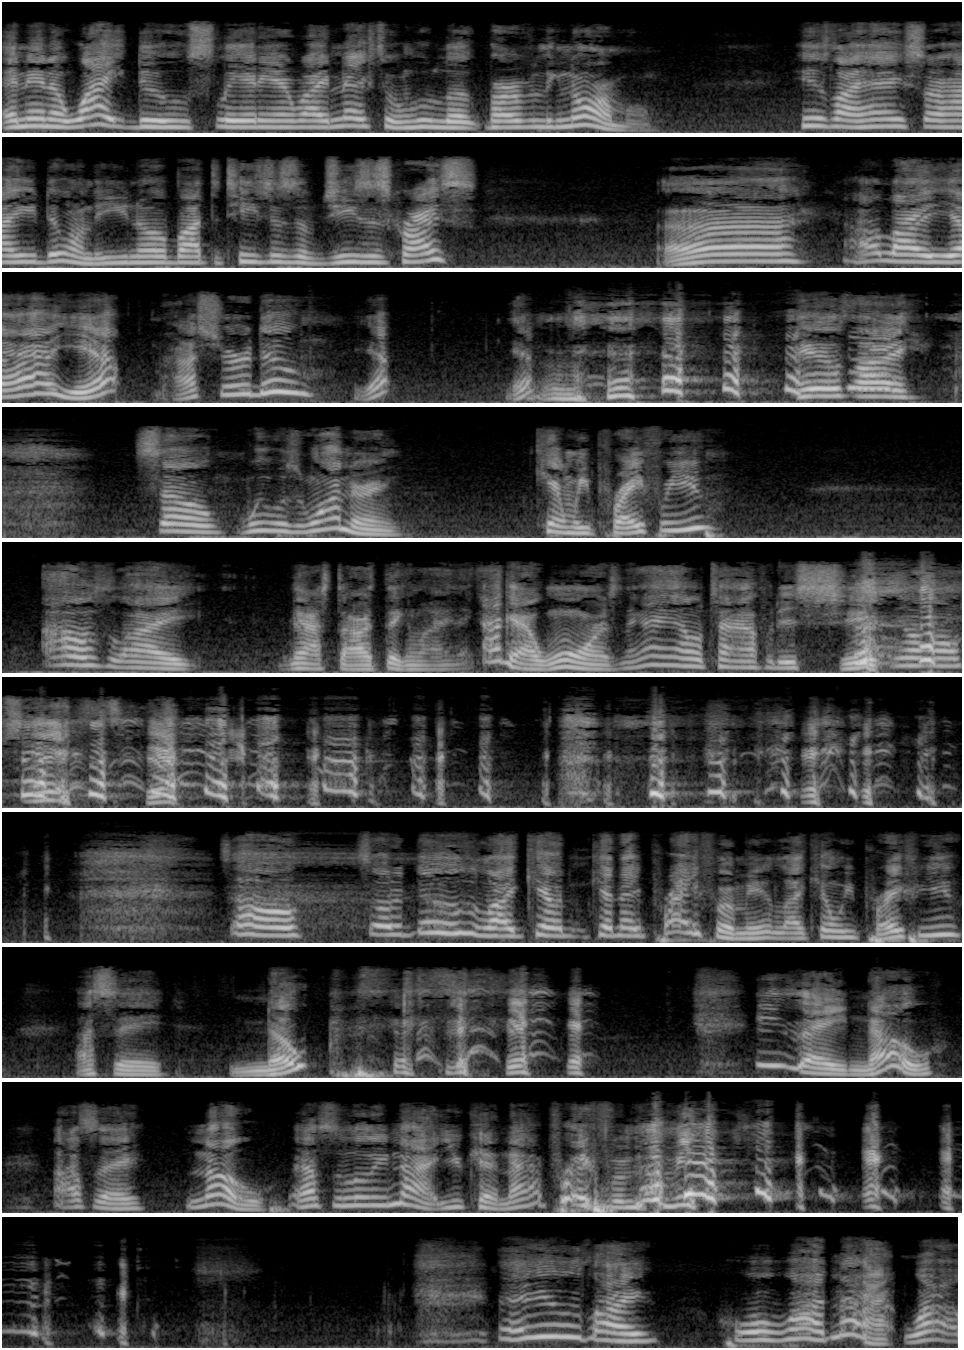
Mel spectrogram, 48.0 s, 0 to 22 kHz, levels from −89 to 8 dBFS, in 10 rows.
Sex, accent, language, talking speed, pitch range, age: male, American, English, 155 wpm, 175-250 Hz, 30-49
